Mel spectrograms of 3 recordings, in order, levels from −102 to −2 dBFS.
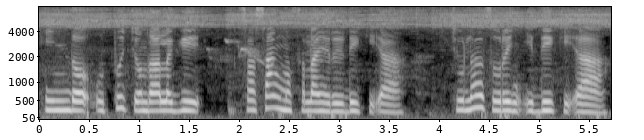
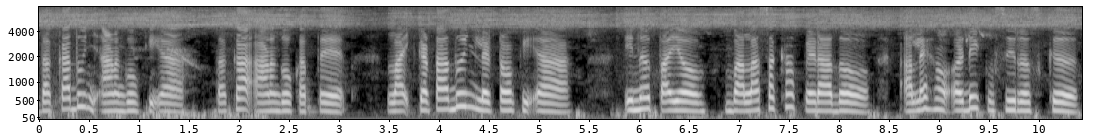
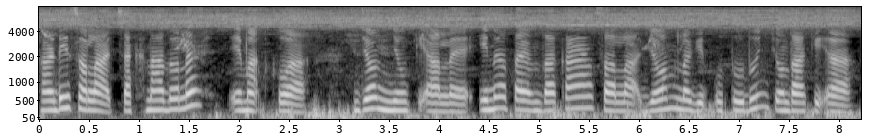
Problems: constant background noise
